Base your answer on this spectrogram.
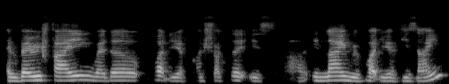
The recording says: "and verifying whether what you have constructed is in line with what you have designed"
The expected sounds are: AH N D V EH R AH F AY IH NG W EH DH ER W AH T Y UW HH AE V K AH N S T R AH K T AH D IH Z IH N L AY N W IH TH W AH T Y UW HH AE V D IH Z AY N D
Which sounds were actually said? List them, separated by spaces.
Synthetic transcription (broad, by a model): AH N V EH R AH F AY IH NG W EH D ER W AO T Y UW HH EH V K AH N S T R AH K T AH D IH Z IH N L AY N W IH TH W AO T Y UW HH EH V D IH Z AY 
